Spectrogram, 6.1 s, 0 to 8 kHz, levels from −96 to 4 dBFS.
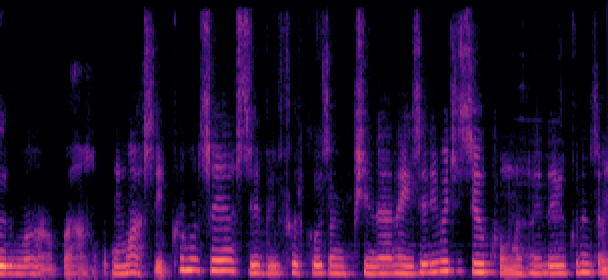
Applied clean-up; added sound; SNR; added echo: neural mask model DeepFilterNet 3.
